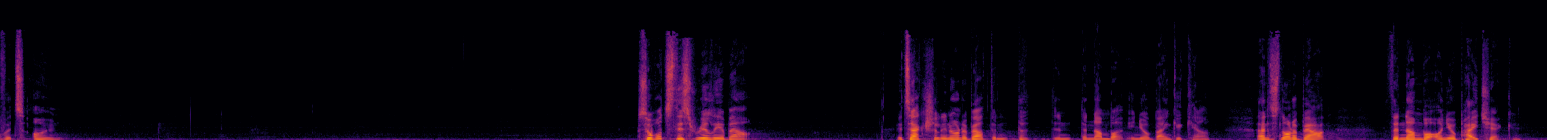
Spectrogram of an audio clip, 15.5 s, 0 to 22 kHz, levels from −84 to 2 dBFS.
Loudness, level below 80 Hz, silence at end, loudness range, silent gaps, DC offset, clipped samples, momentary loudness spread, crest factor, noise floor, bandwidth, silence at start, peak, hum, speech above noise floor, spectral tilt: -31 LUFS; -72 dBFS; 0.25 s; 5 LU; none; under 0.1%; under 0.1%; 16 LU; 24 dB; -68 dBFS; 17.5 kHz; 0 s; -10 dBFS; none; 37 dB; -5 dB/octave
